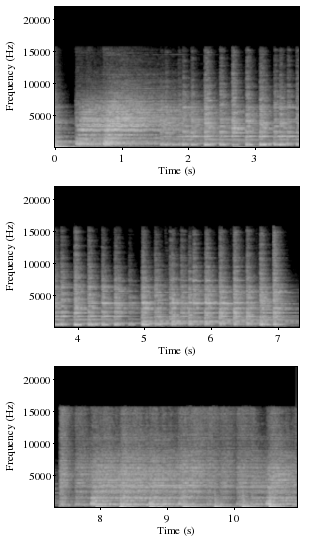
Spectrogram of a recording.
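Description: Drum kit played live: a hit at the start, then a fast run of even strokes on a small mounted percussion block and cymbals, which ring on, with no bass drum. About seven seconds in, the full kit comes back in with bass drum, snare and cymbals.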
